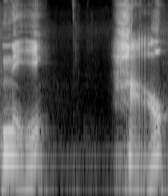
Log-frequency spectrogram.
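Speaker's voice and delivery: 你 and 好 apart, each dipping low; separate third tones. Shown as a demonstration. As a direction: say 你, pause, 好, each falling then turning up. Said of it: "pronounced in the third tone when spoken individually".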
